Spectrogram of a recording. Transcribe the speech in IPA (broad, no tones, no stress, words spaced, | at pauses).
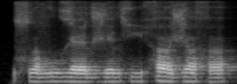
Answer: sʷʌvuɣɛl ʒelxihʌ ʒʌhʌ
